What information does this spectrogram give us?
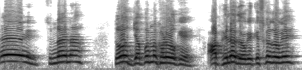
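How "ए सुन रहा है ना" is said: high, loud, slow long-distance call. Shown as a demonstration. Teacher showing how people call out a hela. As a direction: shout it out to someone far off. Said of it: "ऐसे बोलते ना".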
